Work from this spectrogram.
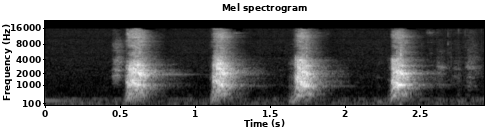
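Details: A 15.5-week-old Shih Tzu puppy meeting a watermelon gives four short, sharp barks about half a second apart.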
